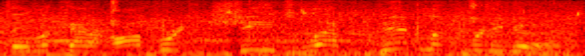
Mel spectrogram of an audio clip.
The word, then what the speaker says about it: Sheed: look kind of awkward sheed's left did look pretty good greg was a little impressed great thing about seed is that everything is only the last syllable it's sheed it's not rasheed it's ships as in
